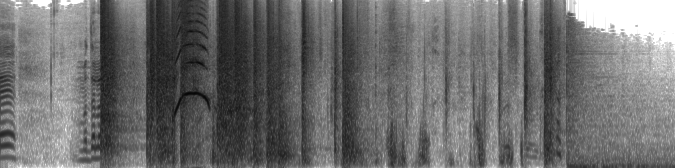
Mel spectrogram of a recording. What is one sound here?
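Firecrackers bang loudly in rapid bursts.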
